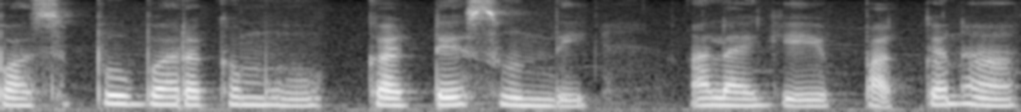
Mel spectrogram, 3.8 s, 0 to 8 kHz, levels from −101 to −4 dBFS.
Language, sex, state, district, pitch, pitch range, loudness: Telugu, female, Andhra Pradesh, Anantapur, 195 Hz, 180-205 Hz, -16 LUFS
